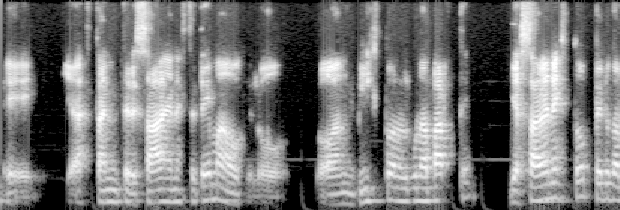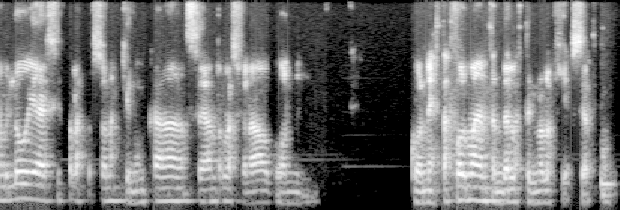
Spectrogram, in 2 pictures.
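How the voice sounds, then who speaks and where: A young man from Chile, with a Chilean accent, giving a live online talk about his art and stopping often with fillers and restarts. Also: medium pitch. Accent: Chilean Spanish. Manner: hesitant, many fillers and restarts.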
